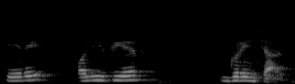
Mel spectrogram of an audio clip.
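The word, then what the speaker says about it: Pierre-Olivier Gourinchas: So Gita Gopinath যিনি India থেকে ছিলেন, এনাকে রিপ্লেস করেছেন এনার নাম হচ্ছে পিয়েরে ওভিয়ার গ্রনসেল। উচ্চারণটা দেখে নেবে, পিয়েরে অলিভিয়ার গ্রিনচাস।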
